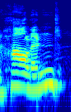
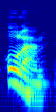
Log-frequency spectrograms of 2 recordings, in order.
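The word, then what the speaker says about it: Erling Haaland: all ant rather than harland but in norwegian it's pronounced so i pronounce it orlan just the same way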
